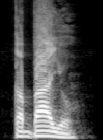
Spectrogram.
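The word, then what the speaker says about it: kabayo: It comes from the root word caballo.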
